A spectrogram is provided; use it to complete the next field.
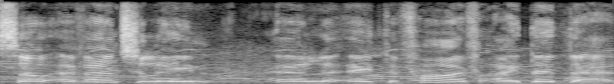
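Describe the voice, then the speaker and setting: A man with a Polish accent speaks at a high pitch and a fairly slow pace. Crowd noise is heard in the background. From Poland. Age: 60s. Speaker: interviewee at a political rally. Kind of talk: street interview.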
